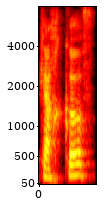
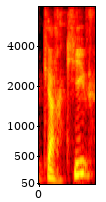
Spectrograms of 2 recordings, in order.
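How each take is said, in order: First: The name ends with the sound 'kov'. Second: The name ends with the sound 'kiv'. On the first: It follows the Russian pronunciation. "Avant, on disait Kharkov parce qu'on avait l'habitude de, de prendre la prononciation de, des Russes" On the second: It follows the Ukrainian pronunciation. "Mais en ukrainien, on dit bien Kharkiv"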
